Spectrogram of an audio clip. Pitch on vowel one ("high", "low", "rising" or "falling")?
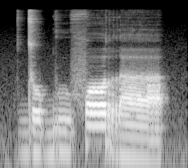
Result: low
